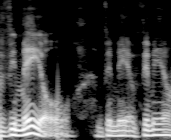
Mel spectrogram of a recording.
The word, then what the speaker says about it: Vimeo: So okay, it's a Vimeo is how you say it. Vimeo, yeah, Vimeo.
